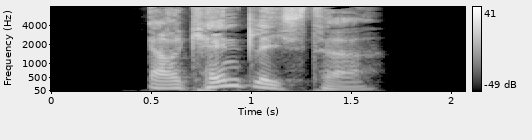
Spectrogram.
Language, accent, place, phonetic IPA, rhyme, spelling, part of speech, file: German, Germany, Berlin, [ɛɐ̯ˈkɛntlɪçstɐ], -ɛntlɪçstɐ, erkenntlichster, adjective, De-erkenntlichster.ogg
- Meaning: inflection of erkenntlich: 1. strong/mixed nominative masculine singular superlative degree 2. strong genitive/dative feminine singular superlative degree 3. strong genitive plural superlative degree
